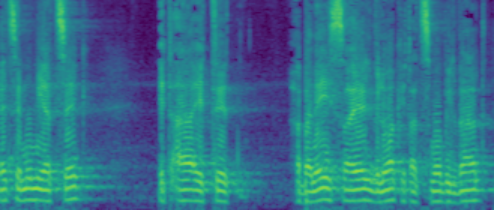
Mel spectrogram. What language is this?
Hebrew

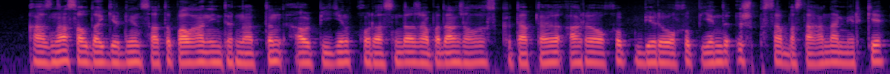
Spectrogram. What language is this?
Kazakh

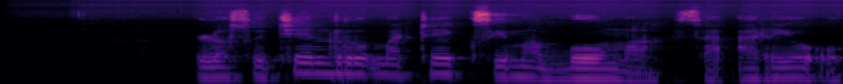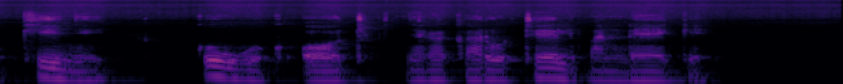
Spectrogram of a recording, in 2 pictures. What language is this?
Luo (Kenya and Tanzania)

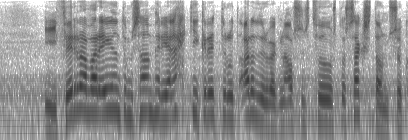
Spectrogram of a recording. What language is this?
Icelandic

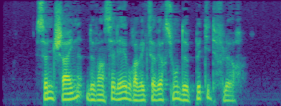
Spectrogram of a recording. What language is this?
French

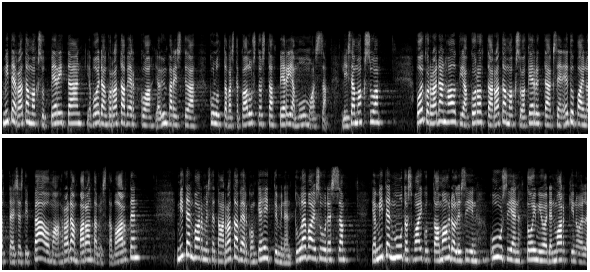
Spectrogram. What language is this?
Finnish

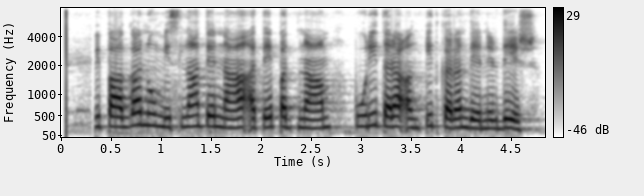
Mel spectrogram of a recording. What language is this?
Punjabi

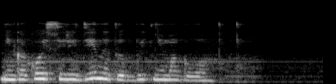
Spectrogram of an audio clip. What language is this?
Russian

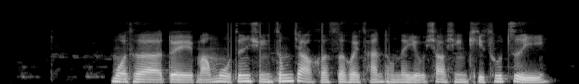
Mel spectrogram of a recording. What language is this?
Chinese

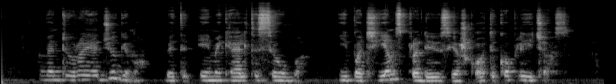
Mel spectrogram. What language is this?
Lithuanian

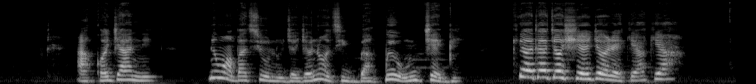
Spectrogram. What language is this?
Yoruba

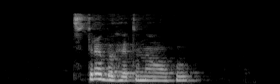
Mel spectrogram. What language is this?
Belarusian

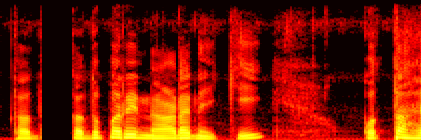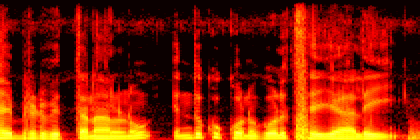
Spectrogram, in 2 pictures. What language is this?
Telugu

